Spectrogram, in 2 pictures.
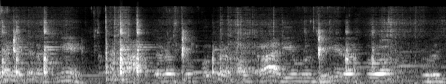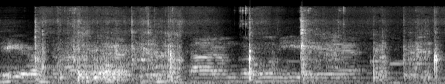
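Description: Roasted semolina being stirred into hot ghee in a pan for prasad, with continuous scraping and clinking of a spoon against metal and a faint sizzle, a voice talking underneath.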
